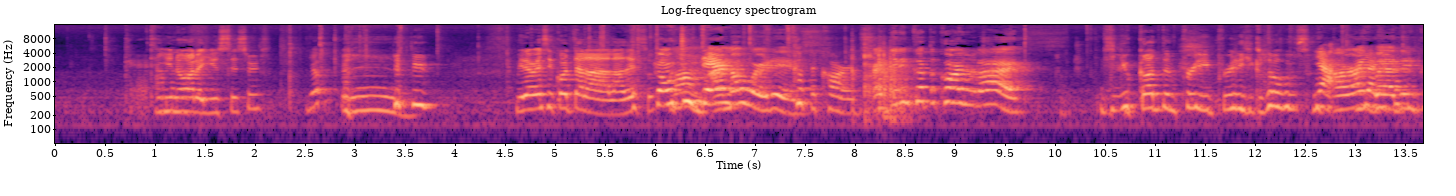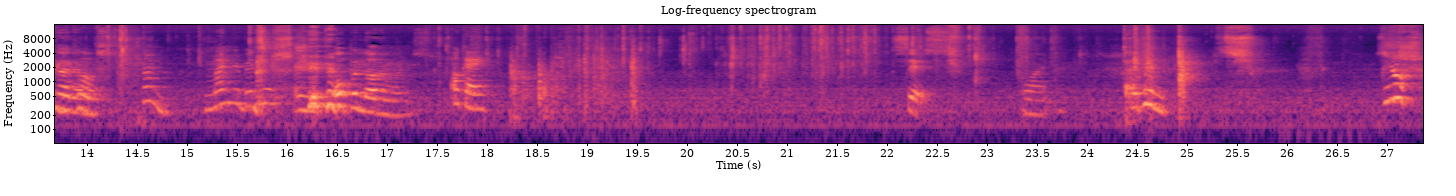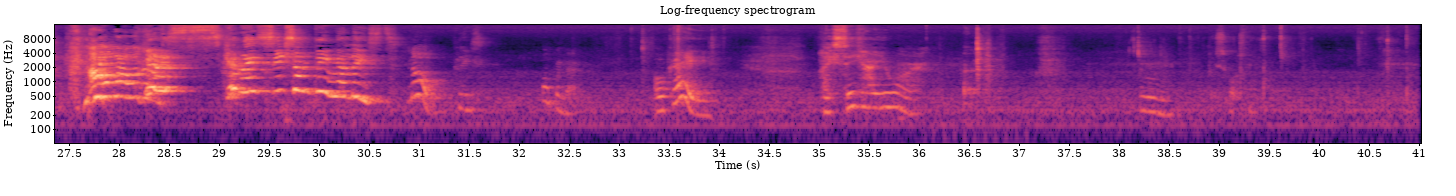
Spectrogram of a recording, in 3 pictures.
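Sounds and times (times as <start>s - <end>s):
foil wrapper crinkling: 2.2s - 4.4s, 14.1s - 15.2s, 17.3s - 23.7s.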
